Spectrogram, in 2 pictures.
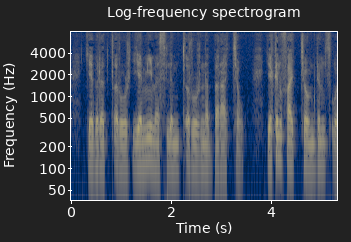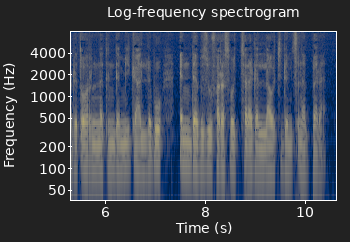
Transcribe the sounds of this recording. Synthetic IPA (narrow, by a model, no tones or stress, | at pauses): jɛβɨɾət̪t̪ʼɨɾuɾjɛmːiməslɨmt̪ʼɨɾuɾnəbːəɾat͡ʃːɛw | jɛkʰɨnfat͡ʃːɛwmd̪ɨmsʼwɔd̪ət̪ʼo̞hɾɨnːət̪ɨnd̪əmːiɡalːɨbu | ʔɨnd̪əbɨzufəɾəso̞t͡ʃːsɨɾəɡəlːawot͡ʃːd̪ɨmsʼnəbːəɾə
